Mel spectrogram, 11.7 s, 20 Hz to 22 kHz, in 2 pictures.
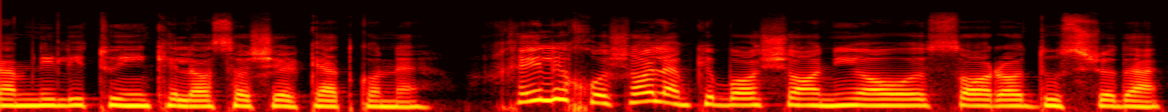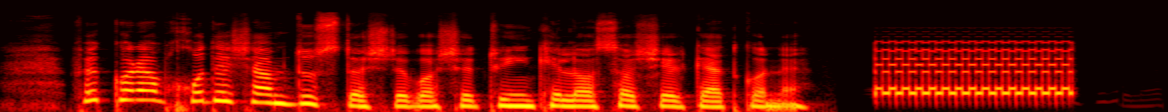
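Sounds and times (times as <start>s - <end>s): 
speech: 0.0s - 10.4s
telephone bell ringing in a rapid trilling burst: 10.2s - 11.3s.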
